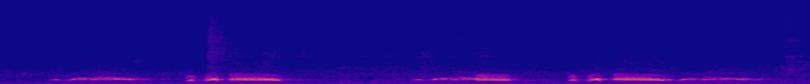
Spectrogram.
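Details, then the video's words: Red collared dove, known locally as cu gáy đồng thúc bổi, giving gáy gù cooing: two low, hoarse coo phrases, each opening with short clipped notes and then a rolling drawn-out coo, about three seconds apart. "Tiếng chim cu gáy đồng thúc bổi gáy gù"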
